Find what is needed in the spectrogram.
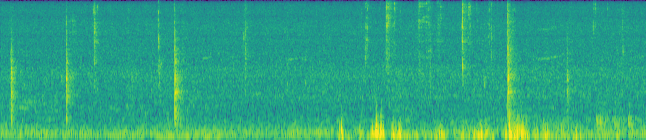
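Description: Metal spoon and fork clicking lightly against a plate while someone eats rice, a few separate clinks. In the second half come dull low thumps and rustling, the loudest sounds.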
